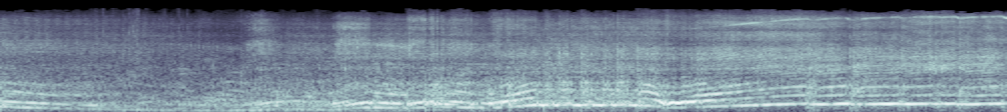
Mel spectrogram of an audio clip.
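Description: Car engine revving hard: the engine note falls, rises and falls several times, then climbs about four seconds in and is held high and steady, with a thin high whistle rising alongside.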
